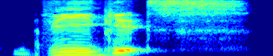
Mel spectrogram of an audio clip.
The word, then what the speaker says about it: wie geht's: Use the question, wie geht's? Wie geht's? Okay, okay. Pay attention how I read it. Wie geht's? Wie geht's? I repeat again, wie geht's? So in Dutch, in German, W is V.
